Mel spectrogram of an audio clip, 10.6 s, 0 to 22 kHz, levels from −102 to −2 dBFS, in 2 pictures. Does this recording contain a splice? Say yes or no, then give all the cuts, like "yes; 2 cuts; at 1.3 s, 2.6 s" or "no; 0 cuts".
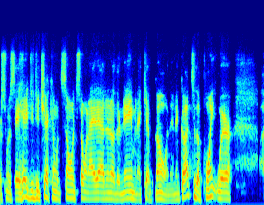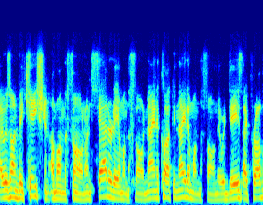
no; 0 cuts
